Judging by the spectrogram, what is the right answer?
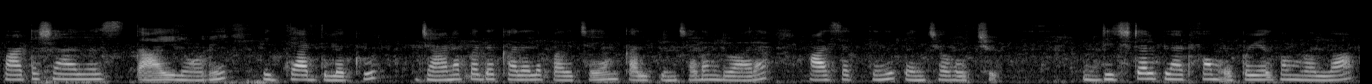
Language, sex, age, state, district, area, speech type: Telugu, female, 18-30, Telangana, Mahabubabad, rural, spontaneous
